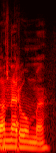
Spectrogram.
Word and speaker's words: Donnarumma: What is interesting is the Italian squad and Donnarumma. Did I pronounce it? Go on, say it for me, because you say it. – Donnarumma. – Yeah, you see.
